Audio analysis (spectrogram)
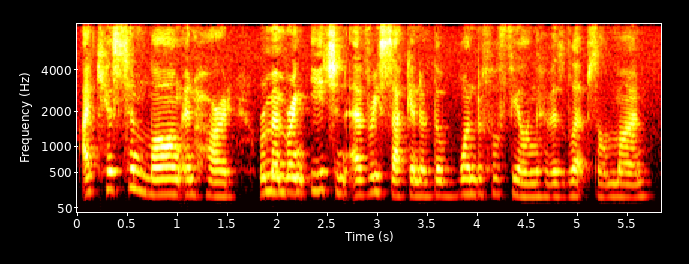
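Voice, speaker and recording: A woman's voice: medium pitch, steady tone, brisk, lightly acted, rough recording. A woman playing a grieving, guilt-ridden young woman who tells her story in an earnest, emotional first-person audio drama. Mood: sorrowful, reflective.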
